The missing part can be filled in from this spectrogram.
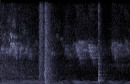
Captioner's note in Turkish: Araba sesi; Kuş cıvıltısı sesleri; Kapı kapanma sesi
